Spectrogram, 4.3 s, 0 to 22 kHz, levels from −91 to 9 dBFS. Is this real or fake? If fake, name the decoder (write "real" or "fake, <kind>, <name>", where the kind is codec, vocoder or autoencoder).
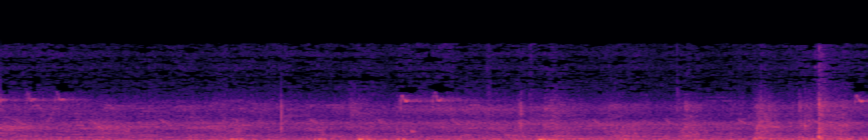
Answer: real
